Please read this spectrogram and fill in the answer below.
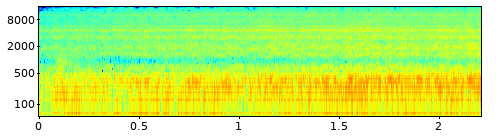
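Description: Faint steady hiss with a low hum, the background noise of the recording microphone heard between spoken phrases.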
